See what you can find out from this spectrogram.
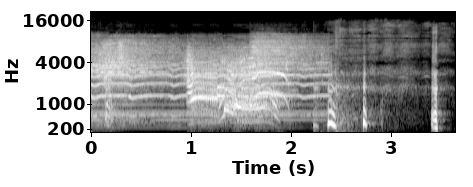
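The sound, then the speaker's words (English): Several voices scream together in surprise in a loud, high-pitched burst lasting about two seconds, then trail off into a few short, sharp yelps and gasps. “And then they make eye contact and everybody screams.”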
